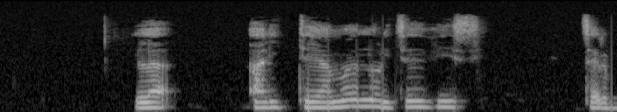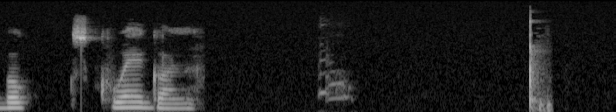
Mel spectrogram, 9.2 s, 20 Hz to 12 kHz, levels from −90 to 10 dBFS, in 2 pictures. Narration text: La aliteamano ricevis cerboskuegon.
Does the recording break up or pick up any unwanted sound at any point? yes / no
yes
